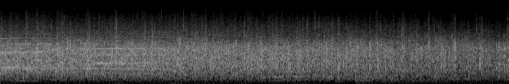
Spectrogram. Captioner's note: audience cheering and applauding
